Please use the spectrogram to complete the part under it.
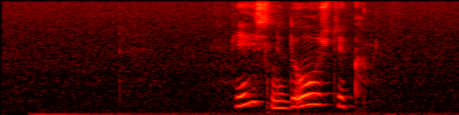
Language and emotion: Russian, sad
